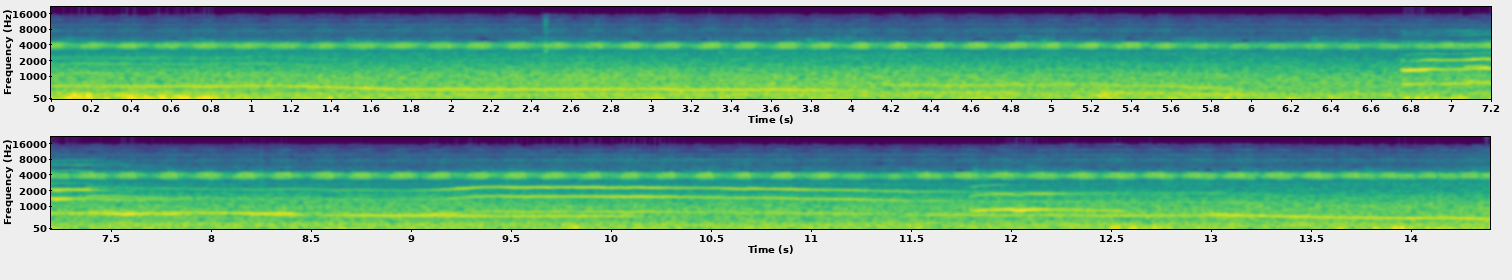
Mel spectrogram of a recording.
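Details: Park-dwelling cats in a fight that has gone on for over a year. Long drawn-out yowls glide slowly downward, then overlapping wails rise and fall, over a steady pulsing insect-like buzz throughout.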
